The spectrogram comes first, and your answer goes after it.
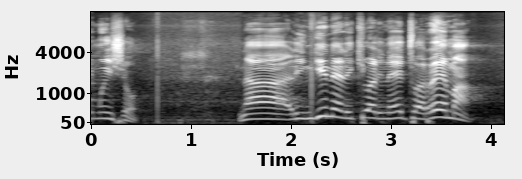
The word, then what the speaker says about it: rhema: Na neno la kwanza linatamkwa kama lagos. Lagos iso na i mwisho. Na lingine likiwa linaitwa Rema.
